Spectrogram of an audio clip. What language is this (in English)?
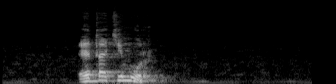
Russian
